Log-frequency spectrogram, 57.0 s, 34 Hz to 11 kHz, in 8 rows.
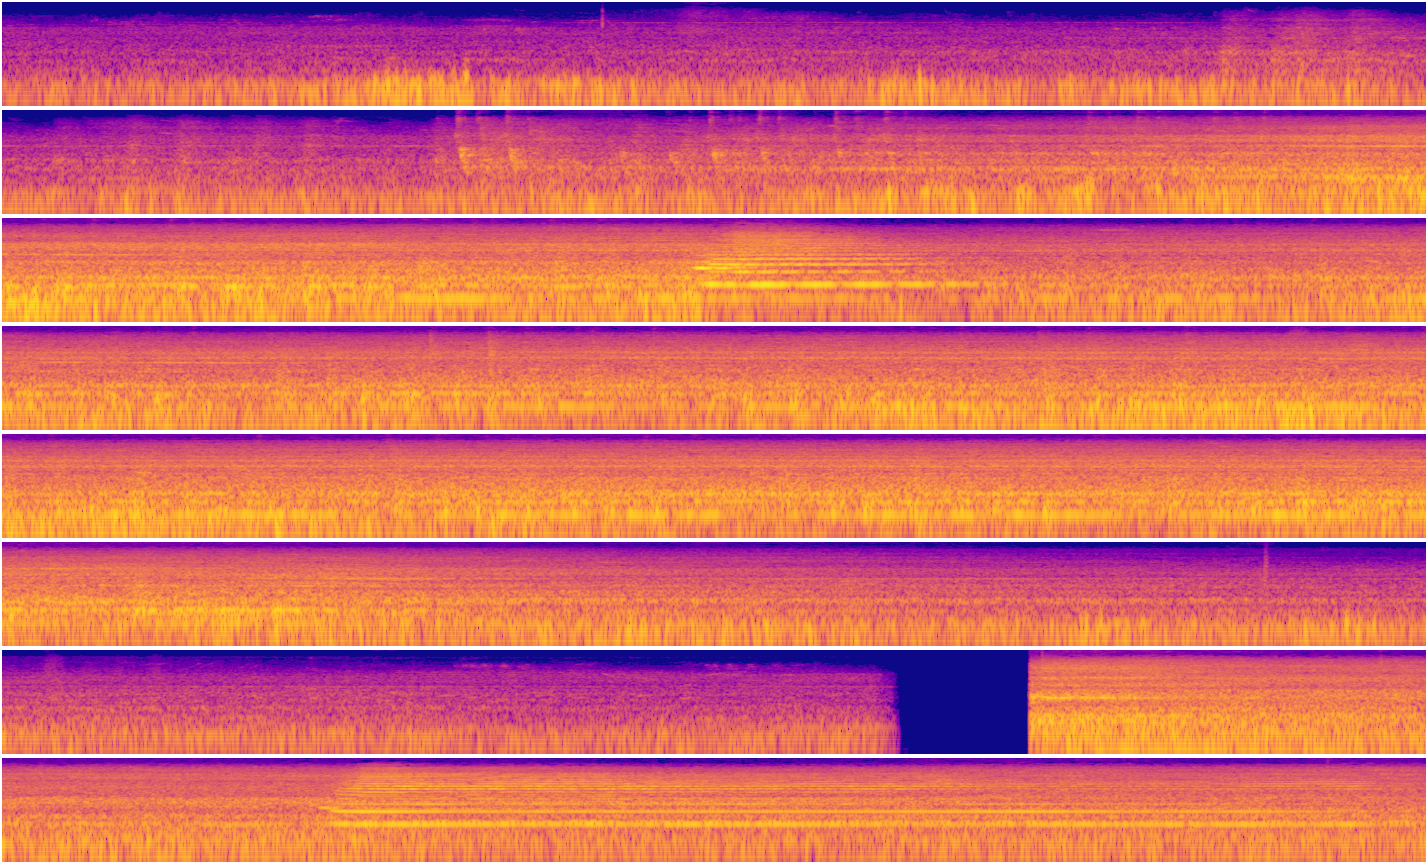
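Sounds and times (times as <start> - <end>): train rumbling past: 0.0 - 47.2, 47.9 - 56.9
train horn: 17.6 - 19.3, 51.4 - 56.9.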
